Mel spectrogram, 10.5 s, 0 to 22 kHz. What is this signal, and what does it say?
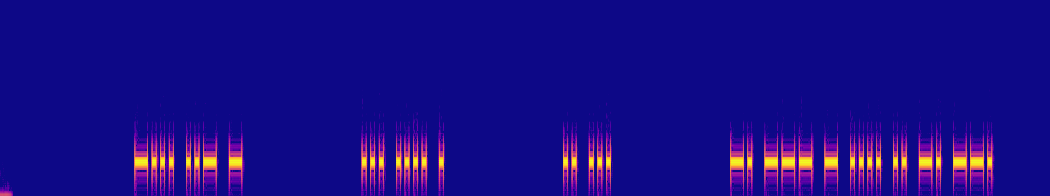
Morse code, heard as a keyed tone, about 28 wpm, 700 Hz. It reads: BUT SHE IS NOTHING
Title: 4x Word-Spacing - Sentences from Top 500 Words - 28wpm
